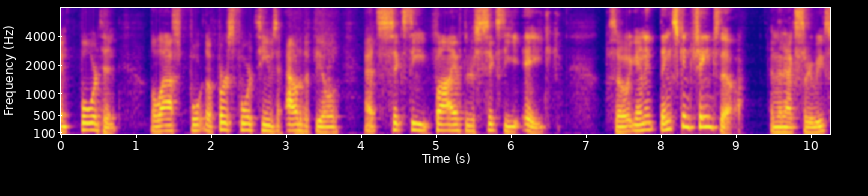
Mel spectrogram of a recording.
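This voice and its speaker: A man's voice: medium pitch, a little mellow. A man co-hosting a sports podcast, commenting casually with an announcer-like, emphatic way of repeating himself. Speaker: podcast co-host.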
